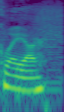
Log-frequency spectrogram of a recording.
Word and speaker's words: Cuellar: Henry Cuellar, is that how you pronounce his name? – Cuellar? Yeah, Cuellar.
